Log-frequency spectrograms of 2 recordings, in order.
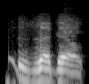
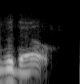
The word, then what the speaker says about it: Zajdel: Zajdel. So Ben Zajdel.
